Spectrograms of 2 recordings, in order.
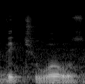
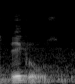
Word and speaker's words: victuals: So it's interesting how it's pronounced. I said victuals, but it's vigils.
